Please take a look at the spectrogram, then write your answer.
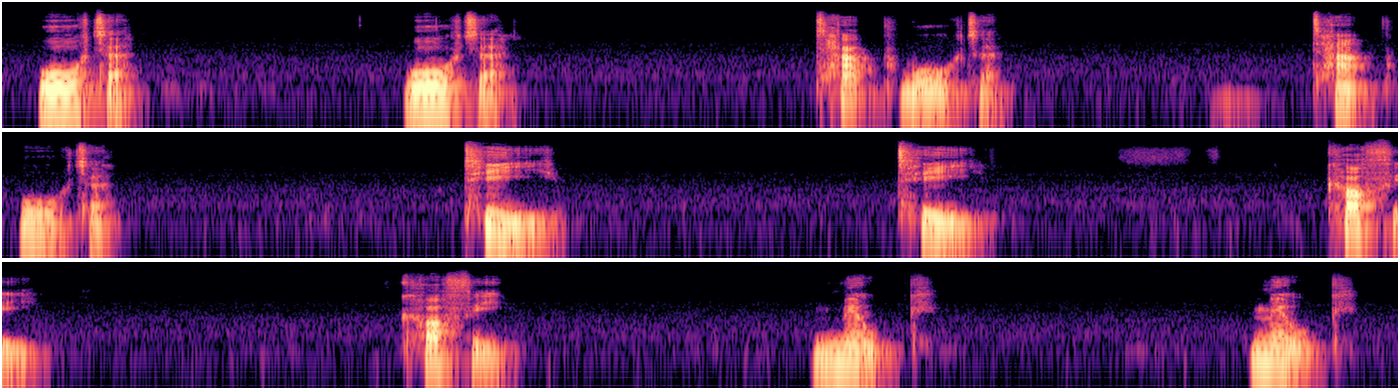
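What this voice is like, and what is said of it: British English accent. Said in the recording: “This is a British accent podcast ... how to pronounce common drinks in English in a British accent”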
